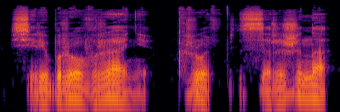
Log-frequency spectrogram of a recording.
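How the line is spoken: Hoarse rasping. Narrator (Russian): хрипел он

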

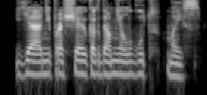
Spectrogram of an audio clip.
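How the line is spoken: Plain. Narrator (Russian): сказал некромант

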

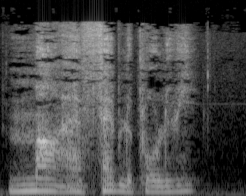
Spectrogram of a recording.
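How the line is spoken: Audible murmur. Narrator (French): dit Fred dans un murmure parfaitement audible pour tout le monde

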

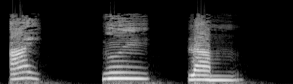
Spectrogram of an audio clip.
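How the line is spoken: Sudden cry. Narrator (Vietnamese): la lên được một tiếng

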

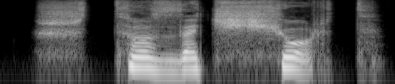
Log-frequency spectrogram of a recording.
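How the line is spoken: Growl. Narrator (Russian): рыкнул Барт

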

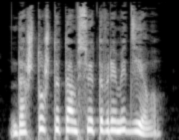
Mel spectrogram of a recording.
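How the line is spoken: Sharp, nervous, indignant. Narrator (Russian): Беклемишев резко, нервно, возмущенно

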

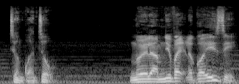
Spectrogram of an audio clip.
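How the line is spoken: Dazed, then loud question. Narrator (Vietnamese): Sau một hồi ngây ngốc, Trương Phong lớn tiếng hỏi

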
